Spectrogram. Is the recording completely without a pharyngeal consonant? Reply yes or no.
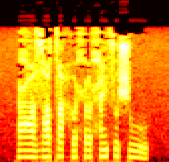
no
